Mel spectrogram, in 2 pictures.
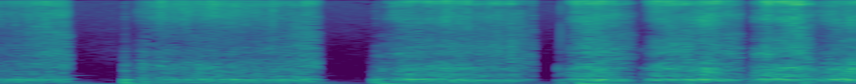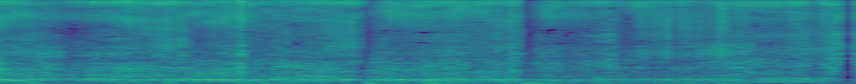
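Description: A black foam microphone windscreen is scratched with long white nails, giving a dense, muffled scraping rustle with a strong low hum-like body. The scratching comes in repeated strokes broken by brief silences, with a steadier stretch of continuous scratching toward the end.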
